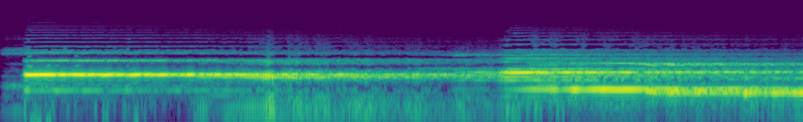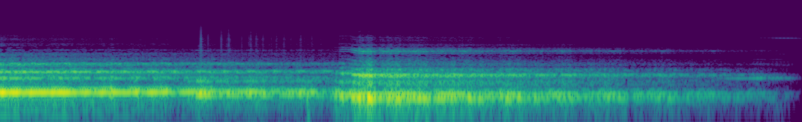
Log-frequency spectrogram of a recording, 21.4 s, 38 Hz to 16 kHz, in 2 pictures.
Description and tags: Samurai Jugular - 06
A samurai at your jugular! Weird sound effects I made that you can have, too.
